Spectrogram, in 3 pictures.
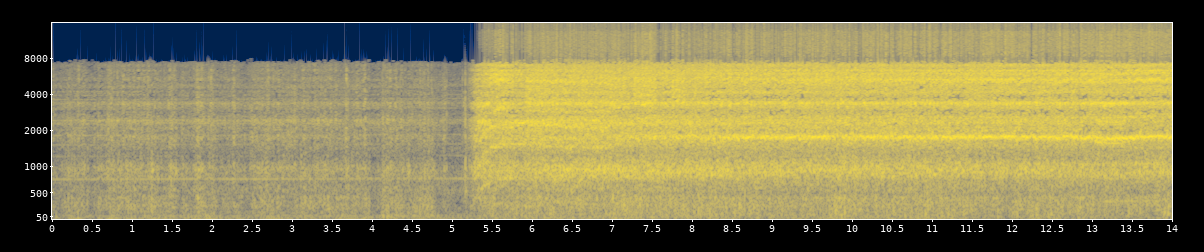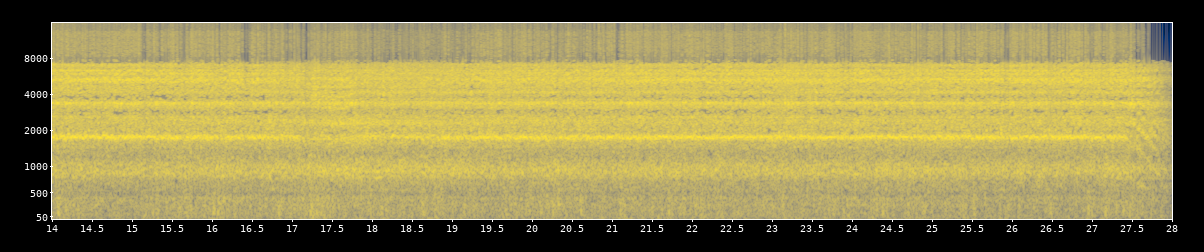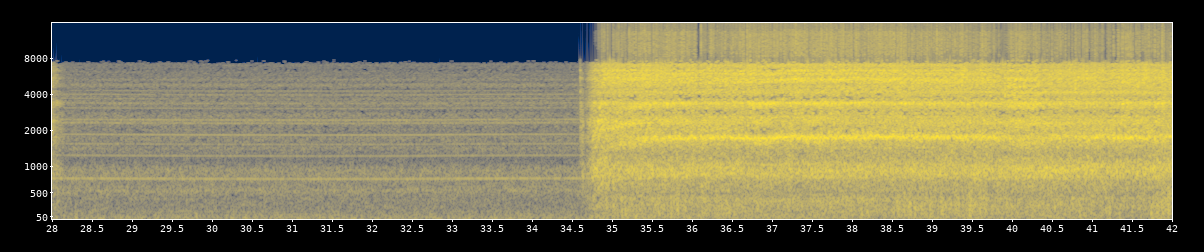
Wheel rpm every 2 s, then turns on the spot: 20, 20, 50, 210, 230, 230, 230, 230, 230, 230, 240, 230, 230, 210, 10, 0, 0, 100, 230, 230, 230.
0-4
